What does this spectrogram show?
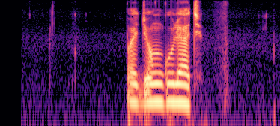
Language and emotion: Russian, neutral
